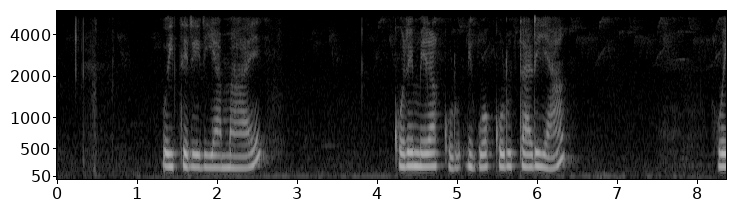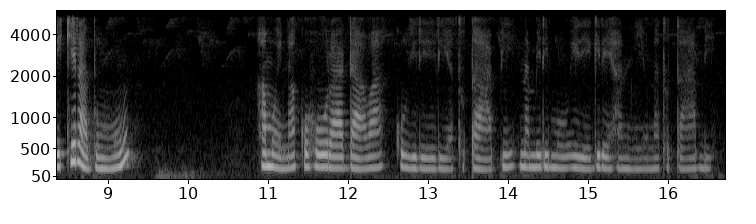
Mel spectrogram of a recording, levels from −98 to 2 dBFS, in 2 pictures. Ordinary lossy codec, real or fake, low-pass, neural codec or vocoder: none; real; 5.4 kHz; none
